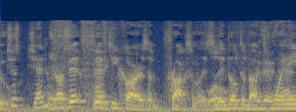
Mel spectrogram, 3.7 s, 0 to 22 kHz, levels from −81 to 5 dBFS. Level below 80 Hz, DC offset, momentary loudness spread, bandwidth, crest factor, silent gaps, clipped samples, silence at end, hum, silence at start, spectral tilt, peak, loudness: -32 dBFS; under 0.1%; 5 LU; 10.5 kHz; 12 dB; none; under 0.1%; 0 s; none; 0 s; -5.5 dB/octave; 0 dBFS; -13 LUFS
